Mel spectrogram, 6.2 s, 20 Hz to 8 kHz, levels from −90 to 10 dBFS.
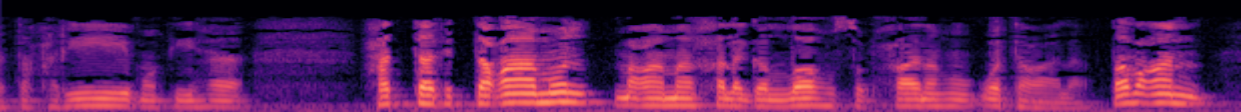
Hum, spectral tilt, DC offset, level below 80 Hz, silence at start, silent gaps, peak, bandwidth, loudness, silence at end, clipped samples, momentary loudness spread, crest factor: none; -11.5 dB/octave; under 0.1%; -52 dBFS; 0 s; none; -2 dBFS; 5.4 kHz; -19 LUFS; 0.15 s; under 0.1%; 17 LU; 18 dB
